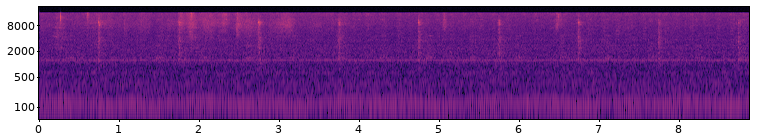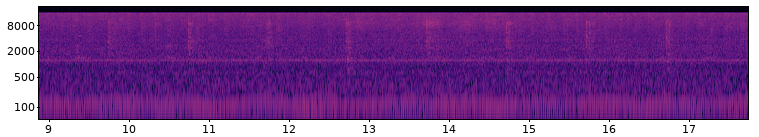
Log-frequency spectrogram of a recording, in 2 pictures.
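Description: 8mm film projector running: a steady mechanical hum with fast ticking and scattered clicks.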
